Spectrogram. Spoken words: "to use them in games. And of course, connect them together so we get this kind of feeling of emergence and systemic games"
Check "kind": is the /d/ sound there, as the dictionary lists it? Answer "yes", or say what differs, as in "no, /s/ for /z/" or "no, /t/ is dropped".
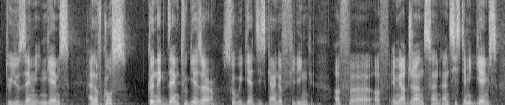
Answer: yes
